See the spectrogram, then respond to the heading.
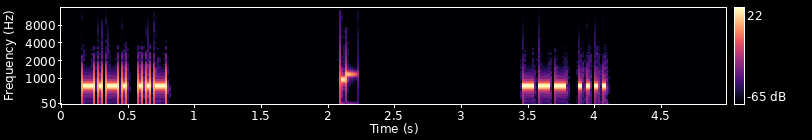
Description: Morse code, heard as a keyed tone, about 38 wpm, 700 Hz. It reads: CU OH
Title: Top Two Letter Combinations in Words 40wpm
